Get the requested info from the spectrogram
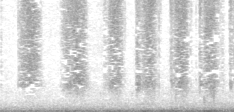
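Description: Hands scraping and rubbing wet, gritty dirt-and-cement mix against the side of a metal basin in short, rasping strokes, about three a second.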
